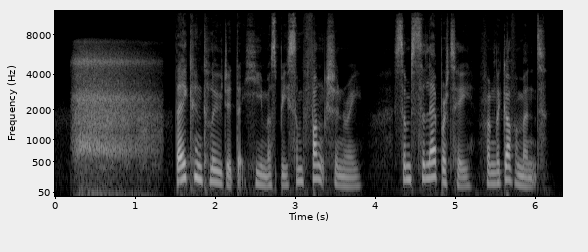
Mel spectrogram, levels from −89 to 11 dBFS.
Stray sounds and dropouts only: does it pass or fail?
fail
